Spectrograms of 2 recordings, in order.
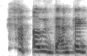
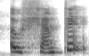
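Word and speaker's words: Oscypek: I kept calling it Ozempic by accident, but it's Oshempic.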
